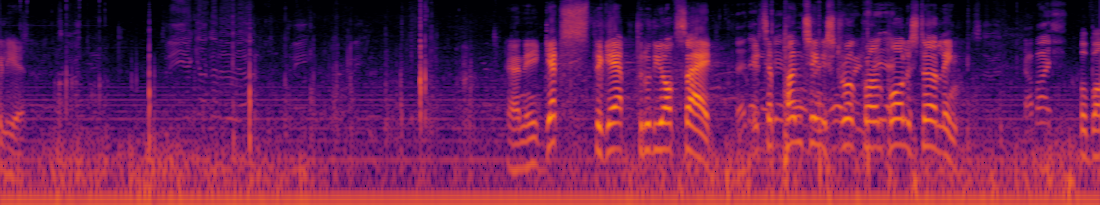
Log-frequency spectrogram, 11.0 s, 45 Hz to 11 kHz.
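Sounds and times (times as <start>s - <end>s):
bat striking ball: 4.1s - 4.4s.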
